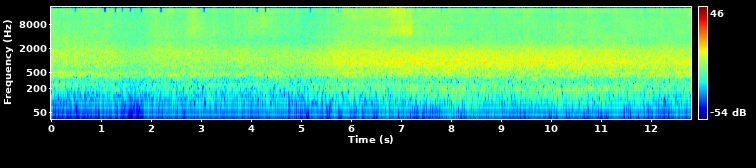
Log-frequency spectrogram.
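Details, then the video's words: Honey bees from the Moscow region buzzing around their hive at an eco-apiary, a dense steady hum of many insects that swells louder after about six seconds. "sound of bees buzzing around beehive."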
